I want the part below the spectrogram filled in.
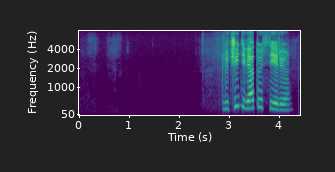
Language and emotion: Russian, neutral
